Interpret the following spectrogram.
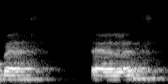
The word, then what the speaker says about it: bestellst: Du bestellst. Sir, pronounce it. Yeah, bestellst. No extra e.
